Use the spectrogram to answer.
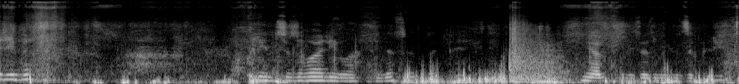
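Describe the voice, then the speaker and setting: A vlogger muttering and exclaiming in short fragments, chatting casually to viewers while filming amid wind noise in an echoey space. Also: medium pitch.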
